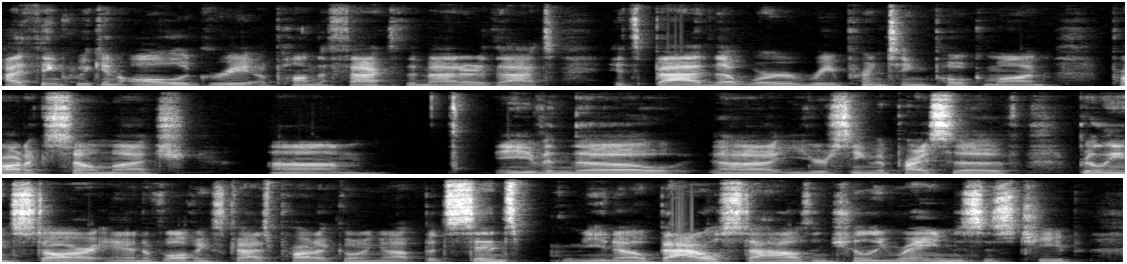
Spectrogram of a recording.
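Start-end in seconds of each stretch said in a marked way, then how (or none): none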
